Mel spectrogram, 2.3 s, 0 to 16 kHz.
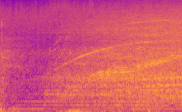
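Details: Miele U1 S7 (S7000) upright vacuum after servicing and HEPA filter refit: motor spools up to a steady high whine that settles smoothly with no rattle or grinding; running normally.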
